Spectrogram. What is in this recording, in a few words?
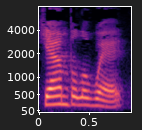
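"gamble away", English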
